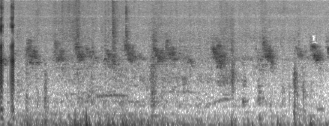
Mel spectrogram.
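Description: Feral pigeons faintly cooing in a barn loft, among many short high bird chirps repeating every half second or so, over a low rumble.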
